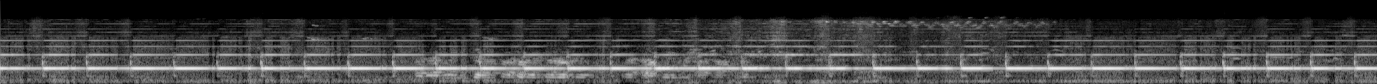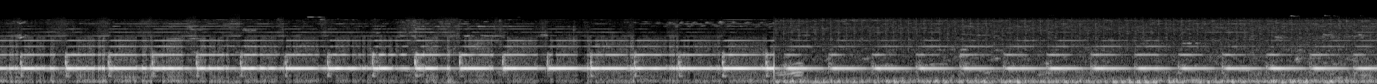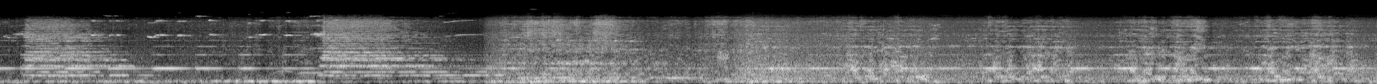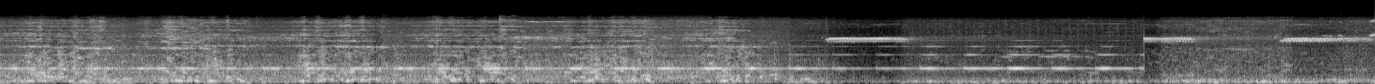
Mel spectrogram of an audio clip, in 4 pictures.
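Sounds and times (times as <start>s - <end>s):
train horn: 0.0s - 8.7s, 27.6s - 29.6s, 30.5s - 32.9s, 48.1s - 55.0s
level crossing alarm ringing: 0.0s - 55.0s
train rumble: 0.0s - 55.0s.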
